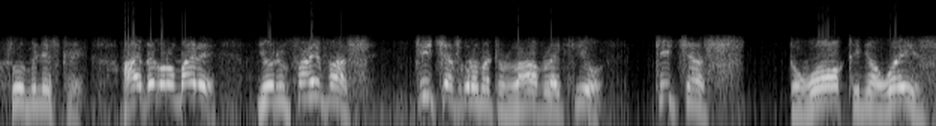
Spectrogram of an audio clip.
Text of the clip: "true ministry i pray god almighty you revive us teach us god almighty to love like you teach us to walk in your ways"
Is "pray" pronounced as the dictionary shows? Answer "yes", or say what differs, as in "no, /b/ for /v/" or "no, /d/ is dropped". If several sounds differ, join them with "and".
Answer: no, /ɹ/ is dropped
